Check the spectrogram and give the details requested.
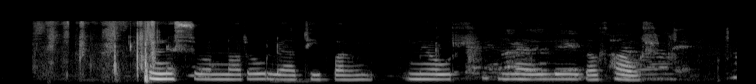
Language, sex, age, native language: Icelandic, male, 12, Icelandic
